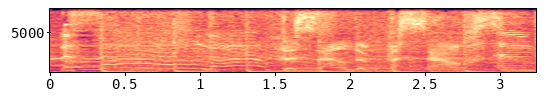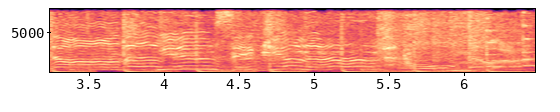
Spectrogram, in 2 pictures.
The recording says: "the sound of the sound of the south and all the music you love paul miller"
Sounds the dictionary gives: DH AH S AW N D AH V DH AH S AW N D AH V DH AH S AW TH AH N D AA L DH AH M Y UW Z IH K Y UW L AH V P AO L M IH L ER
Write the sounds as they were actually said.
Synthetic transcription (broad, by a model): DH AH S AW N D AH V DH AH S AW N D AH V DH AH S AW S AH N D AA L DH AH M Y UW Z IH K Y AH N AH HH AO L M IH L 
